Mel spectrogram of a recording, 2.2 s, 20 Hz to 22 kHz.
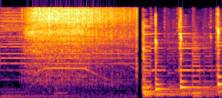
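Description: Makita DUC150 cordless chainsaw given a short burst: the motor whine rises, holds and falls away as the chain coasts down. Music cuts in abruptly near the end.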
